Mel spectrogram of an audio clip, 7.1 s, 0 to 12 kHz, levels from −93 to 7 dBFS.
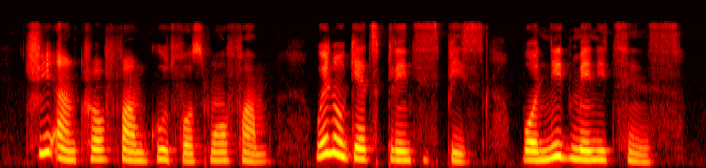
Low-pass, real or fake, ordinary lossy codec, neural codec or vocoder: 7.2 kHz; real; none; none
